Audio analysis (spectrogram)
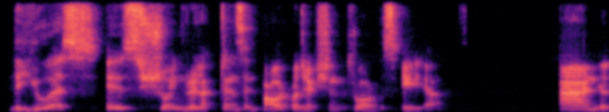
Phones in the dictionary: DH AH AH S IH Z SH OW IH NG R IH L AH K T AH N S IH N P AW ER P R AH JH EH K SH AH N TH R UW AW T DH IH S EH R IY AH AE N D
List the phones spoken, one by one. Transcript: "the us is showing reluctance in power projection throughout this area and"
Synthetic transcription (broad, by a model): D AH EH S IH Z SH OW IH NG R IH L AH K T AH N S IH N P AW ER P R AH JH EH K SH AH N T R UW AW T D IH S EH R IY AH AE N D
